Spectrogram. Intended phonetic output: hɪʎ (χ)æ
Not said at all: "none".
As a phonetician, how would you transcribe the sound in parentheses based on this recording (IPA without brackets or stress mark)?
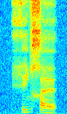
χ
